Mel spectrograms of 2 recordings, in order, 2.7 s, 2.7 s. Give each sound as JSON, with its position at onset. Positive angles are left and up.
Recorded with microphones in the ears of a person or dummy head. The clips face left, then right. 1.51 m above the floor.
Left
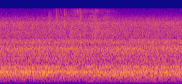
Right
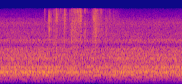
{"t": 0.7, "sound": "crumpling", "side_deg": -50, "distance_m": 1.3}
